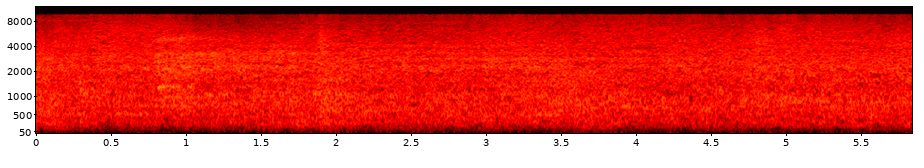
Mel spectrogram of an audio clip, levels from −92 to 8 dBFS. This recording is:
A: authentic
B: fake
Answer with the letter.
B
